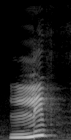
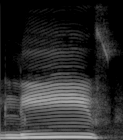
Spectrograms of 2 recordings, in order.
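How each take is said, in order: First: The vowel is short, like in 'lip'. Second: The vowel is a long 'ee' sound. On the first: The speaker calls it wrong. "लिफ नहीं" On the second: The speaker calls it right. "बड़ी ई की जैसे पढ़ रहे हैं"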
